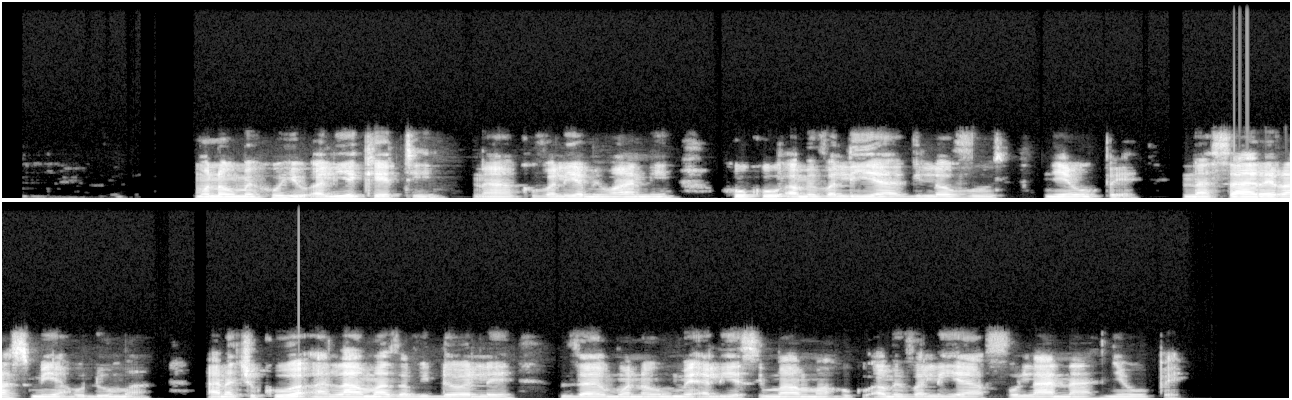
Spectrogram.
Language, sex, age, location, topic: Swahili, male, 25-35, Kisumu, government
